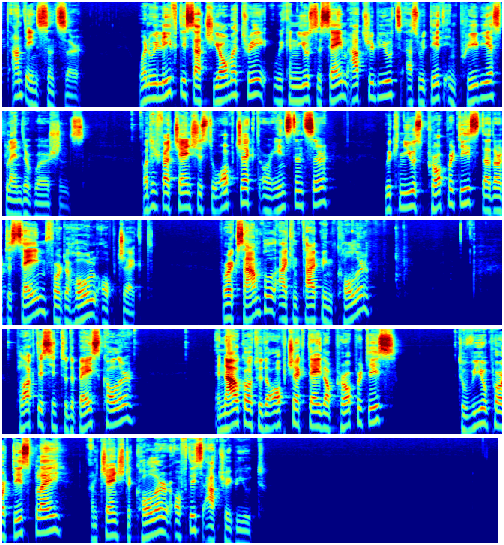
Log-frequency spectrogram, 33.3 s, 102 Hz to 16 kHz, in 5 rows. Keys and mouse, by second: 8.3-12.8 drag, 13.8-19.2 drag, 20.1-20.9 drag, 21.3 click, 23.8 click, 25.9 click.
